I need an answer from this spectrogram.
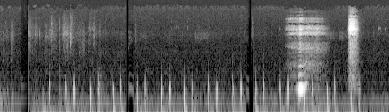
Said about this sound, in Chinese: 怎么回事啊？你这心跳也太快了，怎么搞的？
